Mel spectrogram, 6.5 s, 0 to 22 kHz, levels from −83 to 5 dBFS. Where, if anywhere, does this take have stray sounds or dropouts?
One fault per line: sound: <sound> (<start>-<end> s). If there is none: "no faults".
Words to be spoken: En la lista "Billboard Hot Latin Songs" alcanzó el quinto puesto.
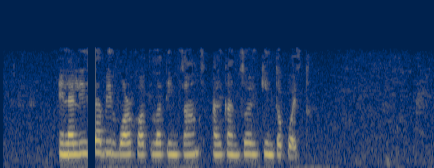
sound: dropout (1.3-1.4 s)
